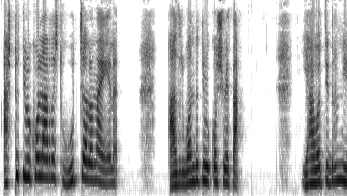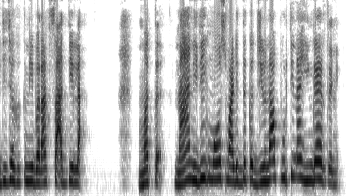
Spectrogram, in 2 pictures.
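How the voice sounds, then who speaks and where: Cartoon voice, grieving young village man, North Karnataka accent, mournful and firm, slightly high voice, as a woman acts him. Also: mellow, natural voice. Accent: North Karnataka Kannada. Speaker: cartoon voice actor. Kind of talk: cartoon comedy voice acting.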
